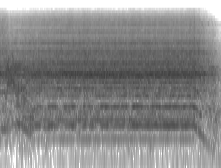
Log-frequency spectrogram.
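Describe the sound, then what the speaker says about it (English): Countertop blender whirring through a lemon, cucumber and mint smoothie, a loud close motor drone that holds steady for about four seconds, then winds down at the end. "So we just blend that up."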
